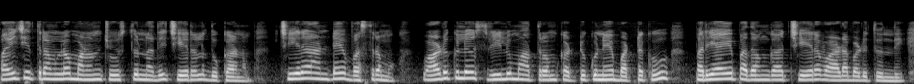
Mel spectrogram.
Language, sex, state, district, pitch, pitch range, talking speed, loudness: Telugu, female, Andhra Pradesh, Guntur, 220 Hz, 210-250 Hz, 120 wpm, -13 LUFS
